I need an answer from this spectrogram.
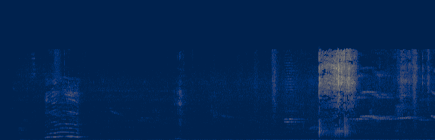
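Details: A pet monkey gives two quick squealing calls, each rising and then dropping, calling her owner for food.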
